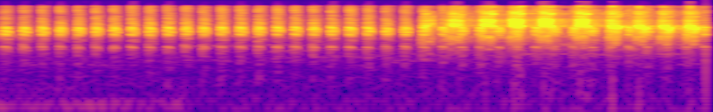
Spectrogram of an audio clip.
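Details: Masteran for young and contest White-rumped shamas: a regular series of evenly spaced chipping notes, about five per second, then a louder, richer rapid trill with sharp accented notes.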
